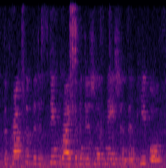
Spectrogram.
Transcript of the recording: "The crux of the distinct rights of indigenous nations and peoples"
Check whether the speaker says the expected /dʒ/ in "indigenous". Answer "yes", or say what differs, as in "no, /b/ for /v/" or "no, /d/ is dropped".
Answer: yes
